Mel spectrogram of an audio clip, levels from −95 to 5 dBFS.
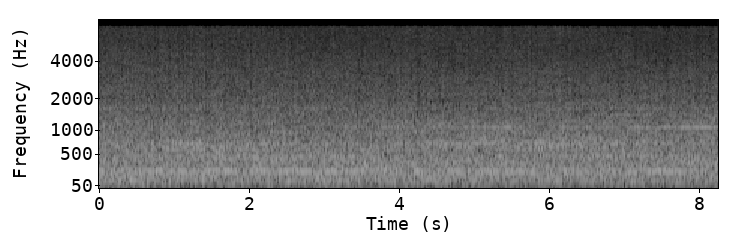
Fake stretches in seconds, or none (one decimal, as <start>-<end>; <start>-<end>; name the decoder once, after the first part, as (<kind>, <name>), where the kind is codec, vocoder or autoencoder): none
